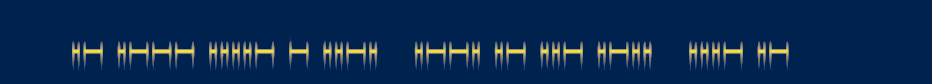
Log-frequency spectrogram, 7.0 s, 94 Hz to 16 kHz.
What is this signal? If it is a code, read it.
Morse code, heard as a keyed tone, about 28 wpm, 700 Hz. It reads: AJ4TF PAUL VA
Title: K1USN SST QSO Practice - 28wpm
